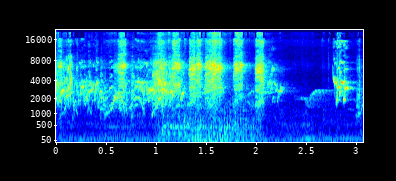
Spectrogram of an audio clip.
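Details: Pet budgerigar chatter: a burst of harsh, high squawks and chirps that stops abruptly, then a short whistled note and a final squeak.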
